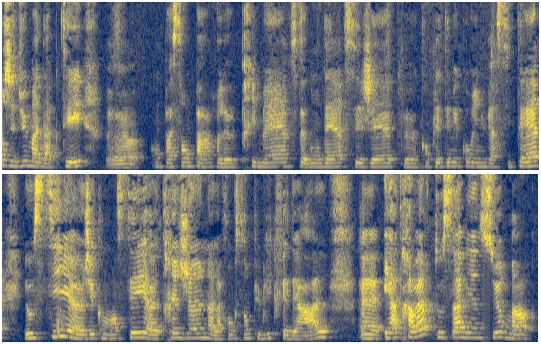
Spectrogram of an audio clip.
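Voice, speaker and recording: A woman's voice: mid-range voice, steady tone, moderate pace, a bit bright, reverberant. A woman in her thirties, originally from Morocco, giving a personal testimony in an earnest way with many hesitations and fillers. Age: 30s. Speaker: interviewee.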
